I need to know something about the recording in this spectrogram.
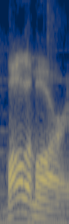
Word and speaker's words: Baltimore: The most decorated Olympic athlete with 28 medals was born up there in Baltimore. Baltimore as they call it up there in Baltimore, Maryland. They don't pronounce the T.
